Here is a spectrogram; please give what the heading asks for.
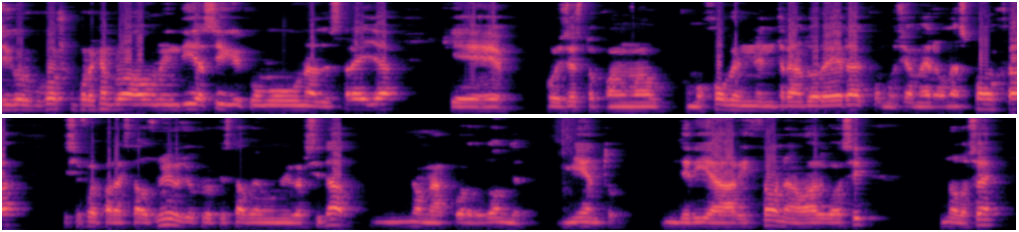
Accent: Serbia; Spanish is a second language; moved away as an adult; also born or lived in United States; now in Spain; gente de mi país

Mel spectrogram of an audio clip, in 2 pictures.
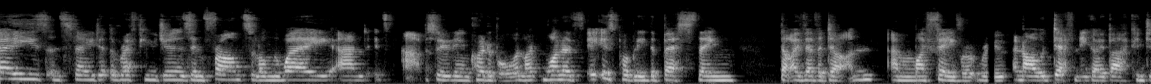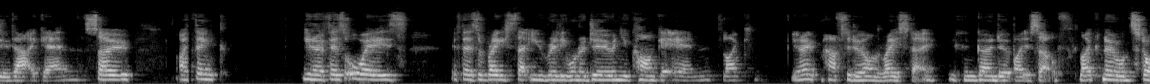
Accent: South Africa; I was born in South Africa

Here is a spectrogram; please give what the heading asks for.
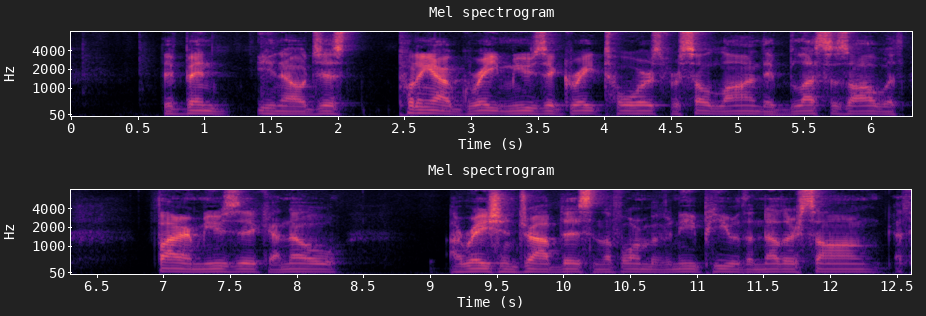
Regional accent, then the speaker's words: New Hampshire, United States; Mount Washington, dude. I'm definitely from New Hampshire.

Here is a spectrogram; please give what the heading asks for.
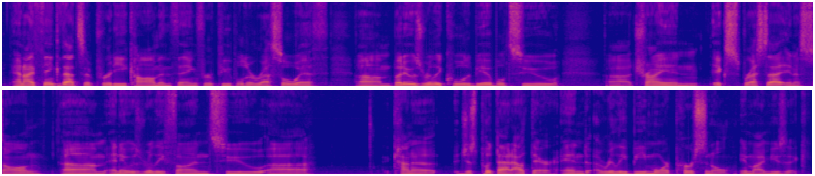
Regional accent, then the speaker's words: Jefferson City, Missouri, United States; I grew up in Jeff City, uh, born and raised

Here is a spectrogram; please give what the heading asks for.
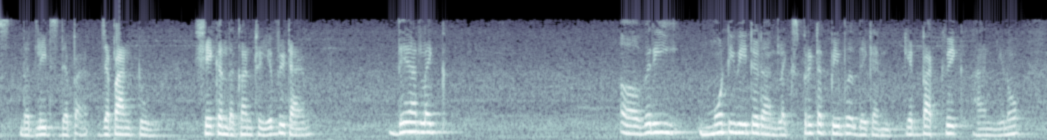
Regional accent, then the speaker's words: India; as an Indian

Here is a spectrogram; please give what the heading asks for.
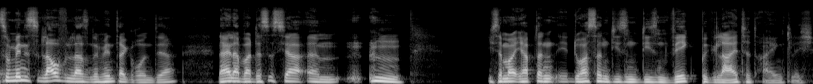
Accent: Darmstadt, Hesse, Germany; Ich bin da geboren

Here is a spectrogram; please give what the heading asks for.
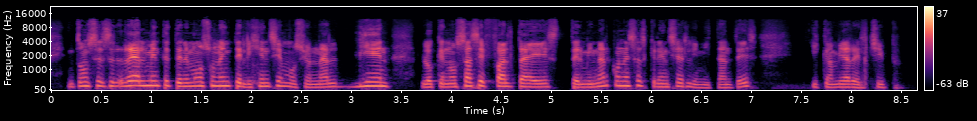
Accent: Mexico; ya no nos afecta como mexicanos

